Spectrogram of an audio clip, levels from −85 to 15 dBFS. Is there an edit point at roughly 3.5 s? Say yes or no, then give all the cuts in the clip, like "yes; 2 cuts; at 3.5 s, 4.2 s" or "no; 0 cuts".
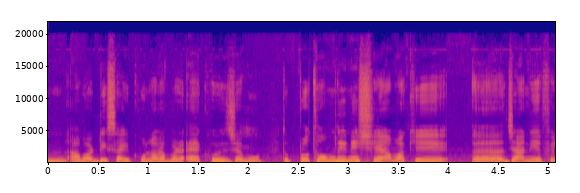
no; 2 cuts; at 1.2 s, 2.2 s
